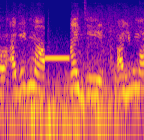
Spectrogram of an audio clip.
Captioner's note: beep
